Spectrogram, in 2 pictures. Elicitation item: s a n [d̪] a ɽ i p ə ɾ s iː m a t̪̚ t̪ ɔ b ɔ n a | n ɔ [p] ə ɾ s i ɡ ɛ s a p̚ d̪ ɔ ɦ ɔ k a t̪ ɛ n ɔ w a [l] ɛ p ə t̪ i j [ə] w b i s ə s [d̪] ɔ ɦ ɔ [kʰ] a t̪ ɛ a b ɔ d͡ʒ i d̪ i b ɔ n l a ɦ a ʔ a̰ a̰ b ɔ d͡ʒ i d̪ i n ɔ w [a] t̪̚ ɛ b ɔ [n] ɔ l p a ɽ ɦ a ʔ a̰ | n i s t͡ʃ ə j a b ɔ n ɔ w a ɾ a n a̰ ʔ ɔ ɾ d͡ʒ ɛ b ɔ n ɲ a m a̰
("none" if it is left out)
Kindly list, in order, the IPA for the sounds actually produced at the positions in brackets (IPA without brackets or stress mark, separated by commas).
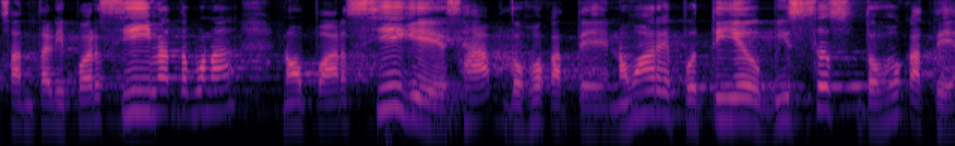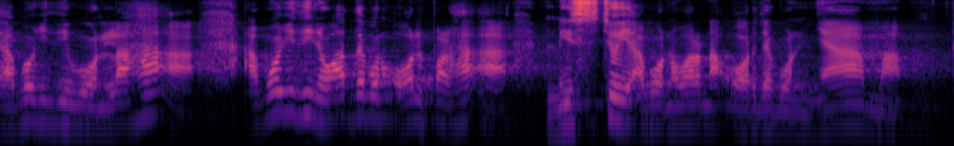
t̪, p, ɾ, ə, d̪, k, a, n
